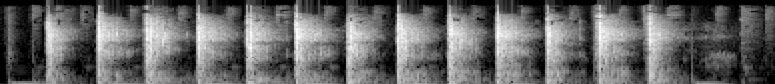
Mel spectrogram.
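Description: A hand slaps a desk over and over, about thirteen sharp, loud hits in a quick steady rhythm, each with a thud and bright crack, with no talking, reenacting how the desk was struck during a phone call.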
